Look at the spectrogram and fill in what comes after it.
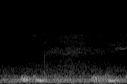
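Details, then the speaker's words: Rhythmic low whooshing pulses from a labour monitor speaker, fetal heartbeat on Doppler that drops during contractions, with a possible placental problem and a c-section decided; fetal heartbeat on Doppler monitor. "and you can even hear it like because i'm having a contraction right now and you hear his heart so i don't want to cause any damage to the baby so we're gonna get a c-section"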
